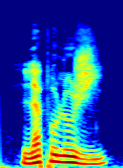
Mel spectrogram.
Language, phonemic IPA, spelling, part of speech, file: French, /a.pɔ.lɔ.ʒi/, apologie, noun, Fr-apologie.ogg
- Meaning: apology (formal justification, defence)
